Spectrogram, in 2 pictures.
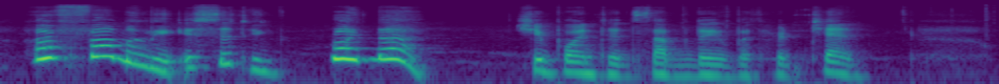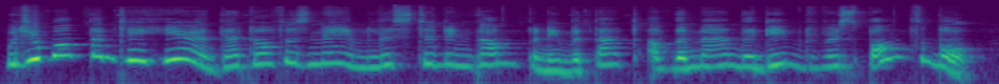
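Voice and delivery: a stern witch recounting a loss; McGonagall. Acted. McGonagall points out the family.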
